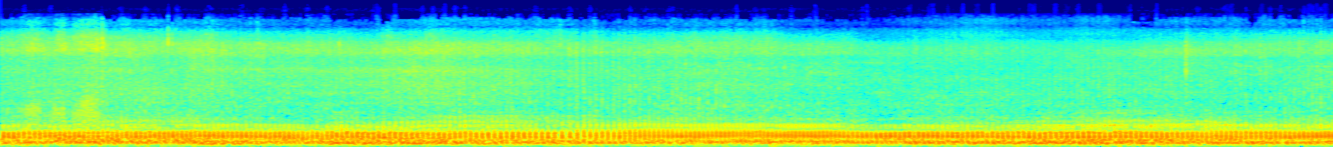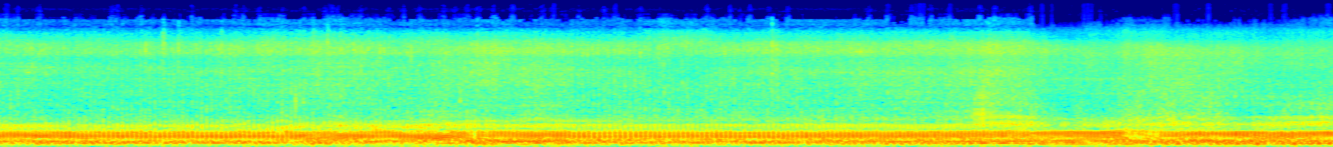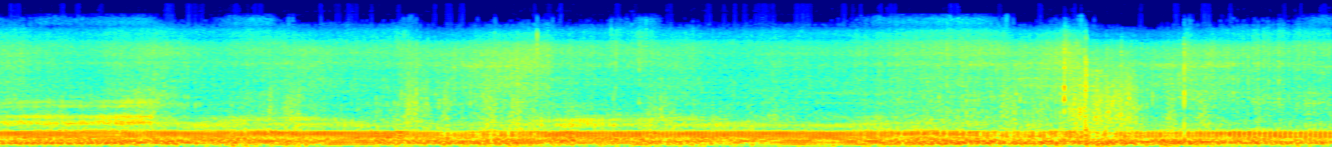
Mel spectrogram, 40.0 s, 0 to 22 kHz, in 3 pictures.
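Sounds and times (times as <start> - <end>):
quad bike engine running: 0.0 - 39.9.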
